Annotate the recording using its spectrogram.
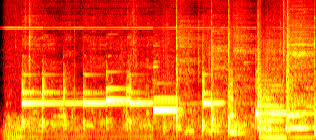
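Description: Javanese gamelan playing a ladrang. Struck bronze instruments play a melody one ringing note at a time, about two or three notes a second. About five seconds in, the louder, lower full ensemble comes in.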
